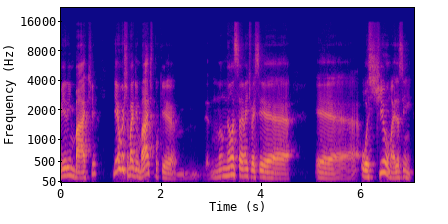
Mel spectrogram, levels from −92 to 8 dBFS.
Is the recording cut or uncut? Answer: uncut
